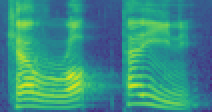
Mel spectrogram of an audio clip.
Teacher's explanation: ра здесь удвоенная и твердая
